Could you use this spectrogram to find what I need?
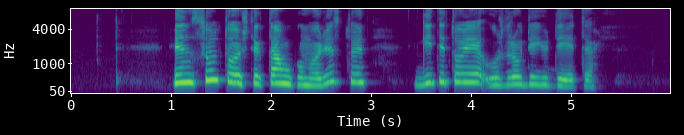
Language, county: Lithuanian, Marijampolė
